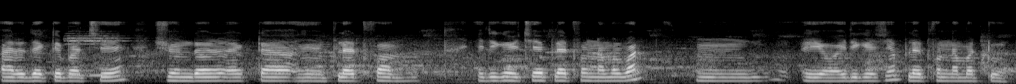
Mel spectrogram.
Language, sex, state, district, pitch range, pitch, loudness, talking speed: Bengali, male, Tripura, Unakoti, 165-175 Hz, 170 Hz, -17 LUFS, 110 wpm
